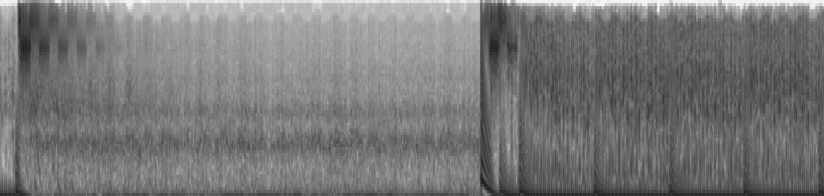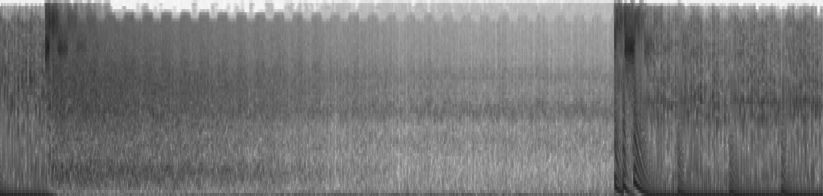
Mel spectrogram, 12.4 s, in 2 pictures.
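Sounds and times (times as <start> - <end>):
Soma Pulsar 23 diode synthesizer patch: 0.1 - 0.9, 3.6 - 8.8, 10.8 - 12.3.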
